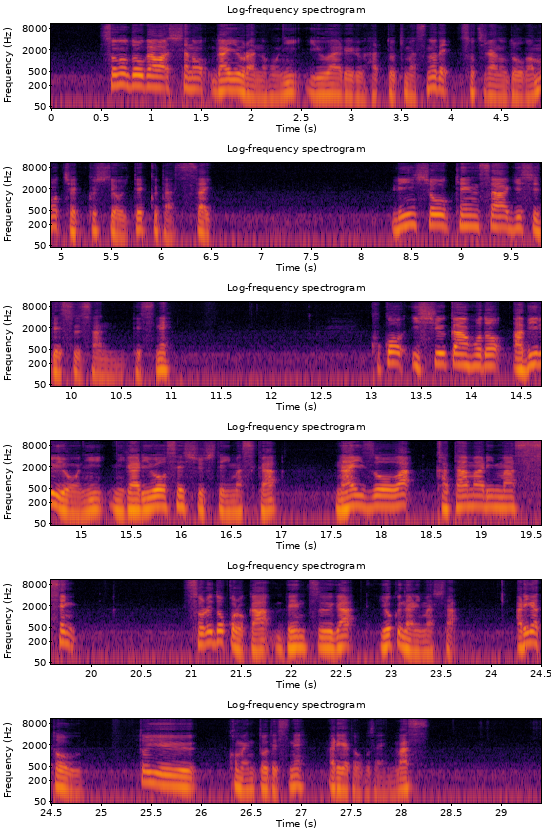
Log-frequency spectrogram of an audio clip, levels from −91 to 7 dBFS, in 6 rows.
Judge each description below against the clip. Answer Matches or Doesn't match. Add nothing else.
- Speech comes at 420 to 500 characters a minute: Doesn't match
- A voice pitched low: Matches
